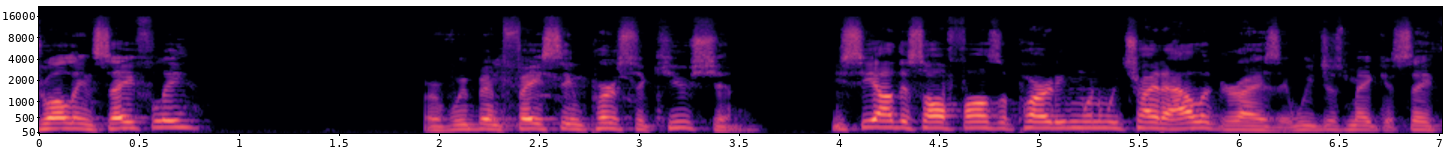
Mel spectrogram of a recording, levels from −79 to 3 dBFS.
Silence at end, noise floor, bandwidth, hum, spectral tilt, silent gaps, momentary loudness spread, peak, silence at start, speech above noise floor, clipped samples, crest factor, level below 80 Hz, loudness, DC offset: 0 s; -77 dBFS; 16 kHz; none; -4.5 dB/octave; none; 11 LU; -8 dBFS; 0 s; 53 dB; under 0.1%; 16 dB; -68 dBFS; -25 LUFS; under 0.1%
